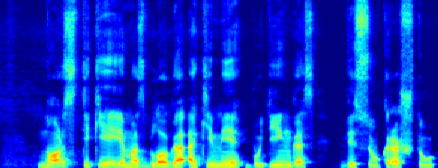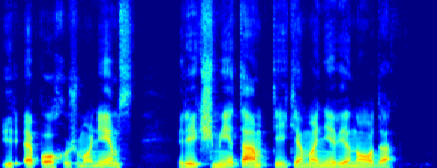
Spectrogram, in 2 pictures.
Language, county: Lithuanian, Kaunas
